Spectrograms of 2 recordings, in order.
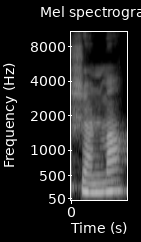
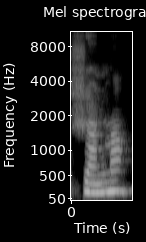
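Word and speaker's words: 什么: number কি আছে দেখেন সনমা হ্যাঁ সনমা সনমা এইরকম সনমা সন টা হচ্ছে দুই নাম্বার টন সো সন এইভাবে উচ্চারণ হবে ম এটা নিউট্রাল টোন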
